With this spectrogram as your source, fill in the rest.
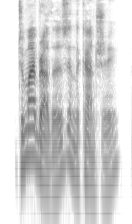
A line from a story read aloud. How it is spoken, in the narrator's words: answered Koznishev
